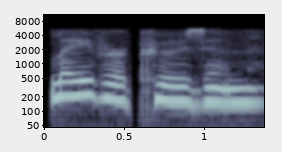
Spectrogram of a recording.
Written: Leverkusen

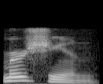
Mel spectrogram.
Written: Mercian

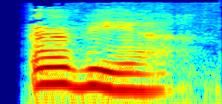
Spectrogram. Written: urbia

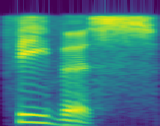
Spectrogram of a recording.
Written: Phoebus

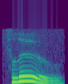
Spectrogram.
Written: flew

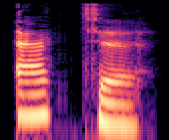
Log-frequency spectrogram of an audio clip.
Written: acta

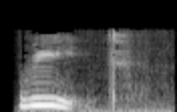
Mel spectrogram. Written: reet

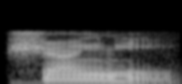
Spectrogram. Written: shiny

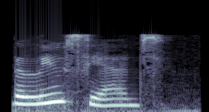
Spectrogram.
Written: Lusiads, The

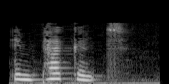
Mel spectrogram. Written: impeccant

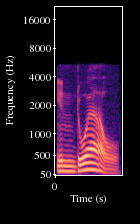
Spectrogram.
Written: indwell

